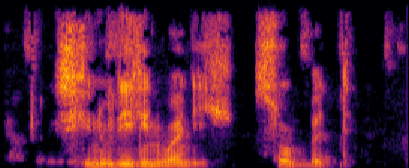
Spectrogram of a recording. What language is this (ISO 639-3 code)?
kab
